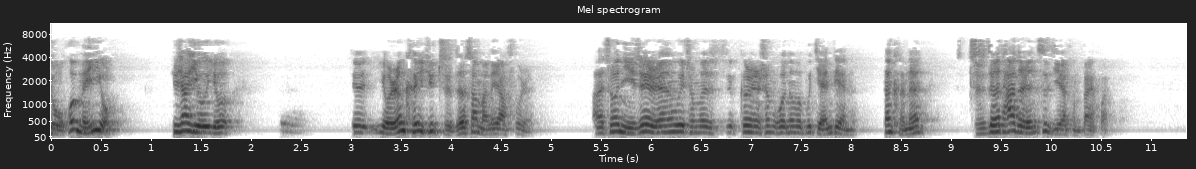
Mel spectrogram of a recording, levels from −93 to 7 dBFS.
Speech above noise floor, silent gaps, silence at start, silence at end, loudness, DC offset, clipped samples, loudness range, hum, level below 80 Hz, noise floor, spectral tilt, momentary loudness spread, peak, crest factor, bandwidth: 51 dB; none; 0 s; 0.8 s; -22 LUFS; under 0.1%; under 0.1%; 3 LU; none; -62 dBFS; -72 dBFS; -6.5 dB/octave; 14 LU; -4 dBFS; 18 dB; 7.2 kHz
